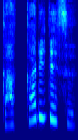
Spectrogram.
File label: Polite Dislike "Gakkari desu"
